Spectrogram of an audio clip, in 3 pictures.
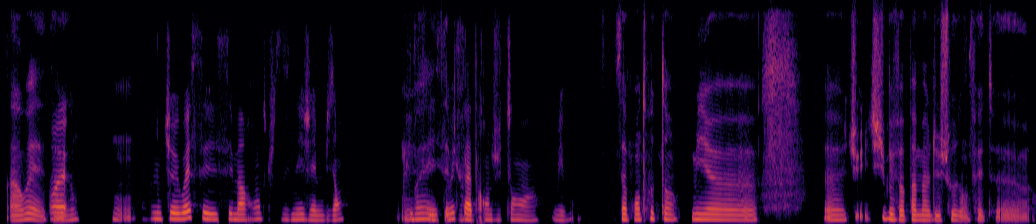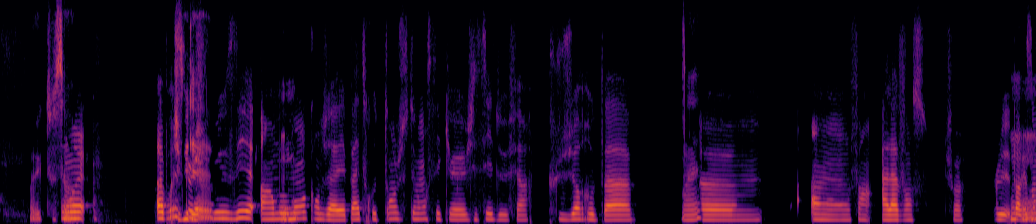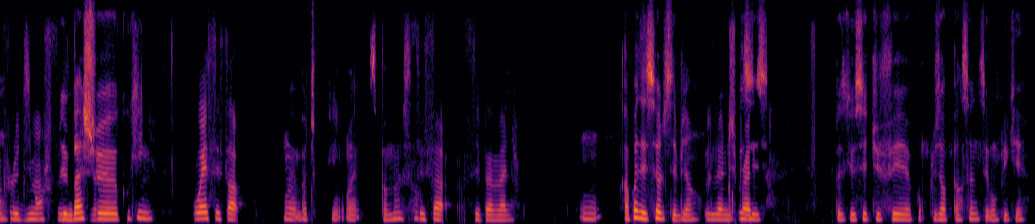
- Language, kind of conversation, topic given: French, unstructured, Quelle est votre méthode préférée pour rester motivé face aux défis ?
- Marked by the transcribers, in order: tapping; stressed: "bien"; other background noise; static; in English: "cooking"; put-on voice: "Lunch prep"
